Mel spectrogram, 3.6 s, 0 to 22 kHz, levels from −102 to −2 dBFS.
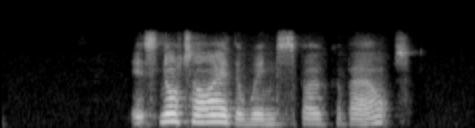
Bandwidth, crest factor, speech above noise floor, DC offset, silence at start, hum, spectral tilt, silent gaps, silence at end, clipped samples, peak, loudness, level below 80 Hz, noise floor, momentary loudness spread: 8 kHz; 20 dB; 57 dB; under 0.1%; 1 s; none; -4 dB/octave; none; 0.5 s; under 0.1%; -12 dBFS; -29 LUFS; -76 dBFS; -86 dBFS; 15 LU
